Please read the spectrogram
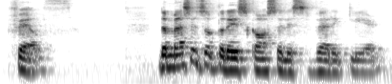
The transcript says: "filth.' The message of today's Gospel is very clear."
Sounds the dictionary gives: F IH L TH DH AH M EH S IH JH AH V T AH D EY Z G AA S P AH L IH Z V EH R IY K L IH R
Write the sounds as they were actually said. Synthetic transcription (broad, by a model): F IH L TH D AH M EH S IH JH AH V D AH D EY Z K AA S AH L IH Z V EH R IY K L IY R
